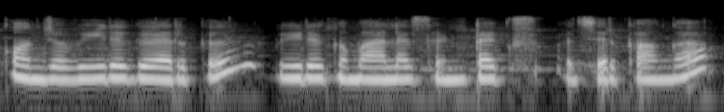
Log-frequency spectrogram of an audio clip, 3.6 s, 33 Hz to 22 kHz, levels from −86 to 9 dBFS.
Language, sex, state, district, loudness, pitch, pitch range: Tamil, female, Tamil Nadu, Nilgiris, -17 LUFS, 230 Hz, 225-255 Hz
